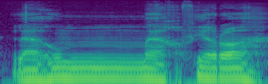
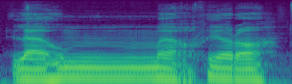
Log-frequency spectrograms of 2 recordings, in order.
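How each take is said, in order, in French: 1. Les deux m se fondent et sont tenus avec nasalisation. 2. Les deux m se fondent et sont tenus avec nasalisation.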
